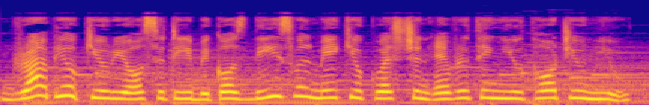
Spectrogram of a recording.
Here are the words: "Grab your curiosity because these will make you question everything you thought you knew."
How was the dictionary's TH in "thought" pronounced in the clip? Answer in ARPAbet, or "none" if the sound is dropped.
T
